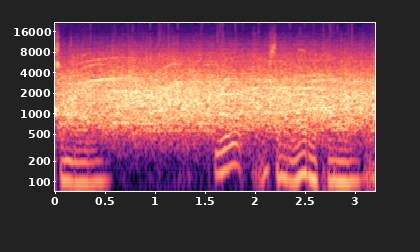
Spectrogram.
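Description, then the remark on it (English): A round of applause welcoming a co-host on a show: steady, dense applause from a crowd fills the whole clip, loud and continuous, with brief voiced cheers or shouts rising and falling in pitch beneath it. “Yeah. That's a round of applause.”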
